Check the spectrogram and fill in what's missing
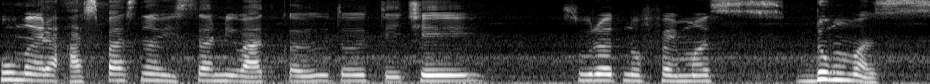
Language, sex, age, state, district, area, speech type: Gujarati, female, 45-60, Gujarat, Surat, urban, spontaneous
